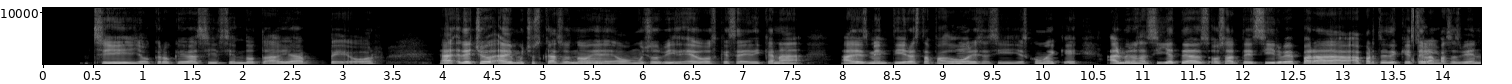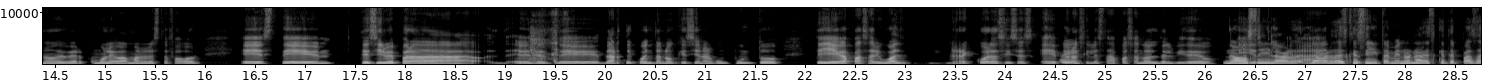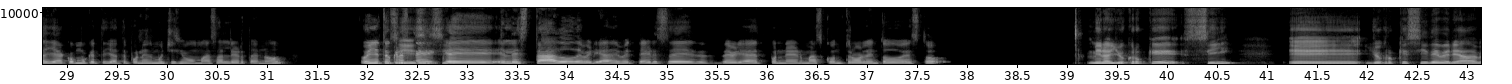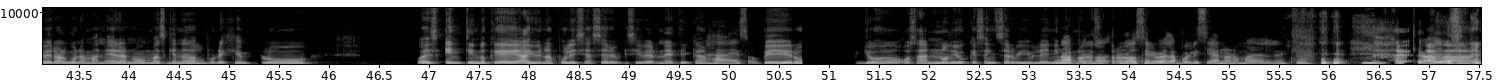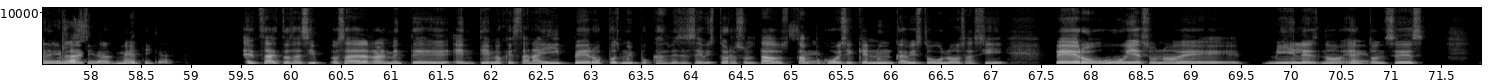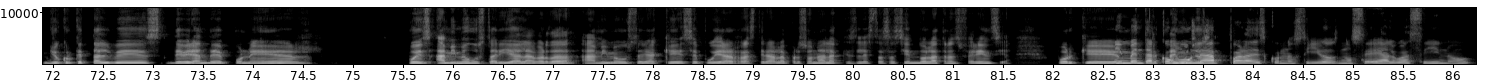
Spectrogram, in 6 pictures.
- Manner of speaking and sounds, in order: laugh; laugh; laughing while speaking: "que vaya a servir"; chuckle
- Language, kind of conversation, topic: Spanish, podcast, ¿Qué miedos o ilusiones tienes sobre la privacidad digital?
